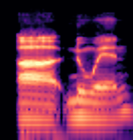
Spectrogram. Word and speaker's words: Nguyen: Nguyen is the real way to say it. Oh, it's not. Was that an M sound I heard at the beginning? It's a ng sound with a little like up down thing, and then Okay, yeah.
